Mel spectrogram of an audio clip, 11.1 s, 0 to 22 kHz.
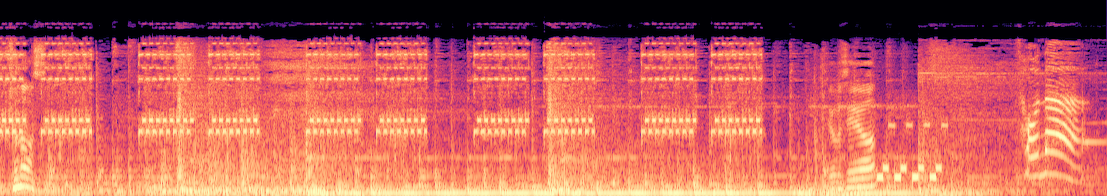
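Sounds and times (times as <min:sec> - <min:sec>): mobile phone ringing: 0:00.0 - 0:07.7.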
